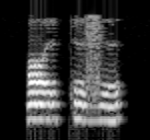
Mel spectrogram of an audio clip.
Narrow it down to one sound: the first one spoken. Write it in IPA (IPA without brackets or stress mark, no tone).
ɹ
